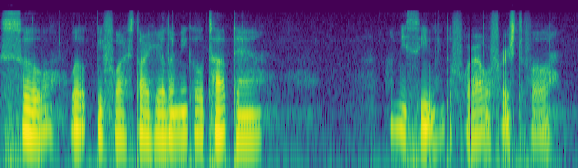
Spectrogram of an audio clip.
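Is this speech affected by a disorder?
No.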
